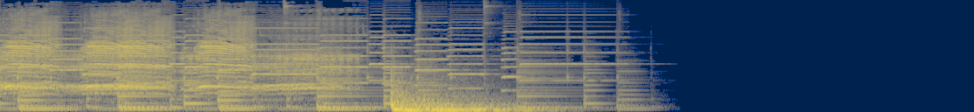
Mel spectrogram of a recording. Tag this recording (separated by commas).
Bleat, Music, Sheep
